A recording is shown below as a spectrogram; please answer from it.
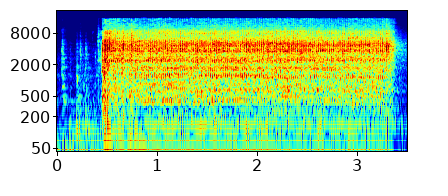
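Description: A Milwaukee M12 3/8-inch stubby impact wrench breaks loose over-torqued nuts with one loud, continuous hammering burst lasting about three seconds, close up and with no talking.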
